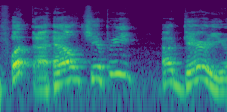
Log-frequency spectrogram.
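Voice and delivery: high, loud fake scolding; mock indignation. Real, not acted. Streamer to Chippy, mock-scolding him loudly. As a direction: scold him with hammed-up shock.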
